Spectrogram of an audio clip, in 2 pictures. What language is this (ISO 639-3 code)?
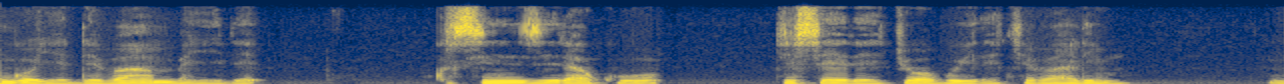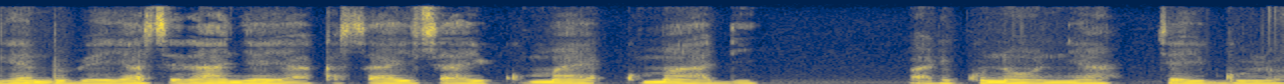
xog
